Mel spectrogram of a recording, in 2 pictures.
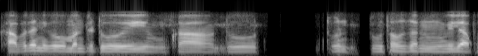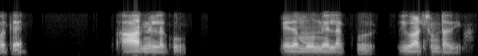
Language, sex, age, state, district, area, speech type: Telugu, male, 30-45, Telangana, Jangaon, rural, conversation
